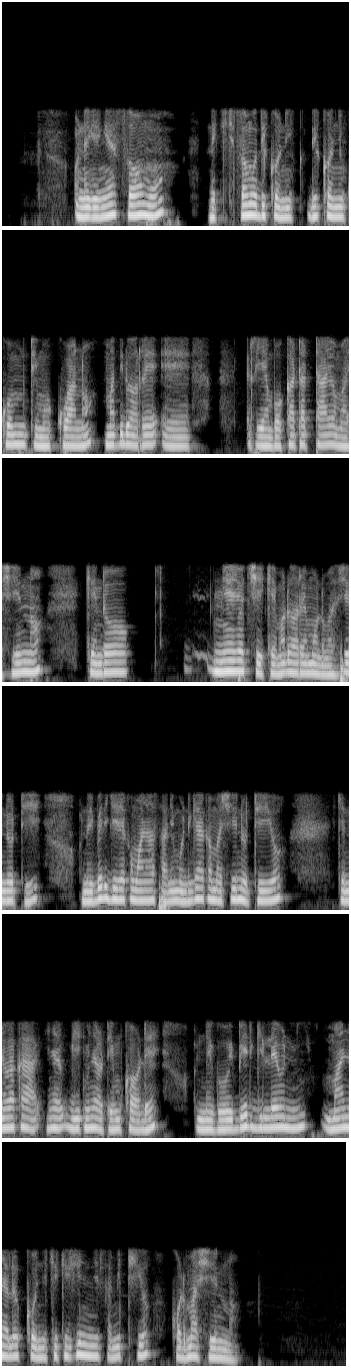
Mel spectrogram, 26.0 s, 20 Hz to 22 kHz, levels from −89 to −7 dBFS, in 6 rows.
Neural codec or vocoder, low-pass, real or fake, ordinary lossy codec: none; 3.6 kHz; real; Opus, 64 kbps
